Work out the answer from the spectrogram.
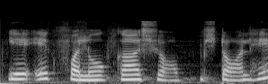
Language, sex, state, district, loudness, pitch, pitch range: Hindi, female, Himachal Pradesh, Shimla, -15 LUFS, 225 Hz, 205-245 Hz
